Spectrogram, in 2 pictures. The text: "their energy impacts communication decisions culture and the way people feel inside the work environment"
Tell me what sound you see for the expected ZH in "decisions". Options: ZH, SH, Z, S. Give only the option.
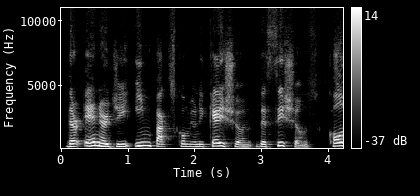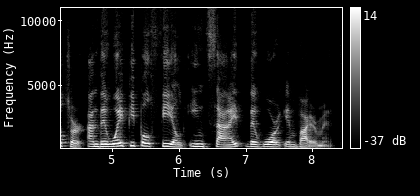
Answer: SH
